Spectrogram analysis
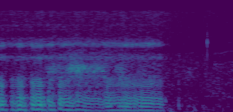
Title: Snoring Dog (Snores more than I)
